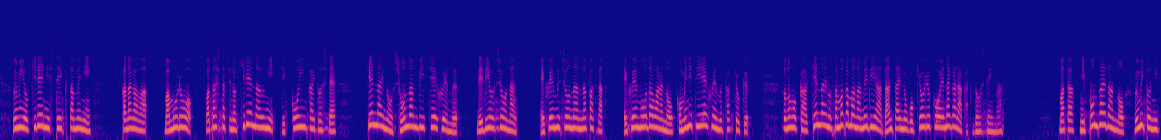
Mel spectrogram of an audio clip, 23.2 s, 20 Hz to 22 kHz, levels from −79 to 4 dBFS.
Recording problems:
muffled; very; fading above 1.5 kHz

